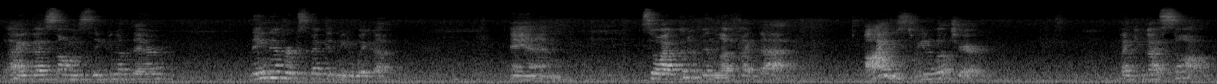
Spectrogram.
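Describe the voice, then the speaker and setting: A woman with a raspy voice giving an earnest personal talk to schoolchildren about making wise choices. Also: a little high. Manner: earnest, slow and deliberate with children. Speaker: guest speaker to schoolchildren. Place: school hall. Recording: echoey room, distant mic, noisy.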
